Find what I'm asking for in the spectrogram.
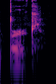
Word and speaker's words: Bork: His name was Justin Christian Bork, or Burke. I guess his father pronounces it that way, so I will too. It looks like Bork, like Ray Bork.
